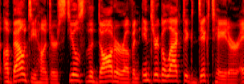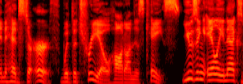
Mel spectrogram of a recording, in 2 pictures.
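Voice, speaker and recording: Higher-pitched man giving casual video commentary. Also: fairly bright tone. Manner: casual, opinionated, mildly sweary. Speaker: host of an animation review channel. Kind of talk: scripted video essay commentary.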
